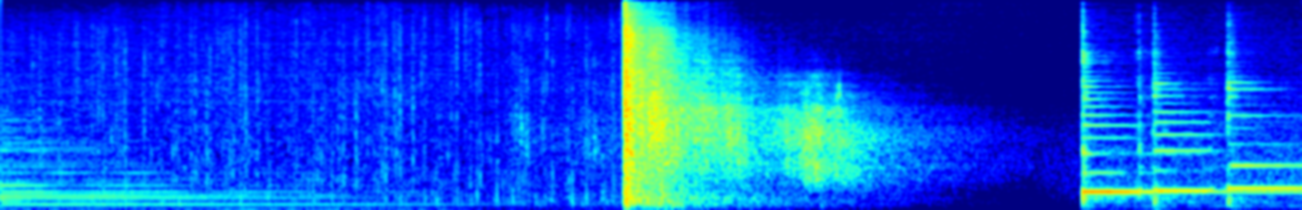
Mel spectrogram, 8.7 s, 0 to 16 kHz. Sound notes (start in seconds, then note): 4.1 gun firing; 7.2 light acoustic guitar music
